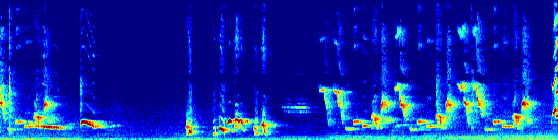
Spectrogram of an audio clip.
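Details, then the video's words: White-rumped shama song meant to provoke and speed up singing: whistled slurs and sharp notes separated by pauses, then a rapid run of varied high chirps and trills. "Kretekan Gahar MURAI BATU GACOR ini untuk memancing Emosi dan mempercepat Ngeplong"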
